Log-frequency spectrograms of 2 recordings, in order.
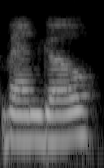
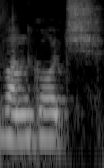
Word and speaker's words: Van Gogh: Louvre and you know Van Gogh that we're pronouncing his name isn't Van Gogh it's he's Dutch and that isn't how you pronounce that I did it it's Bond yeah Van Gogh it's one Gorge yeah it's not yeah I looked up how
